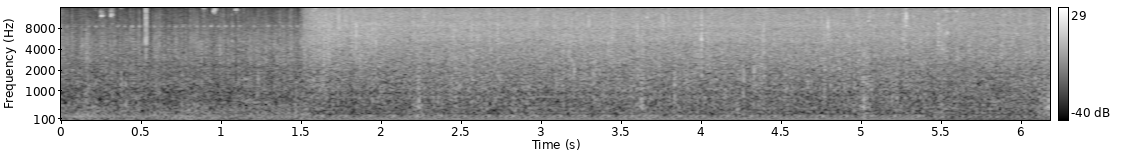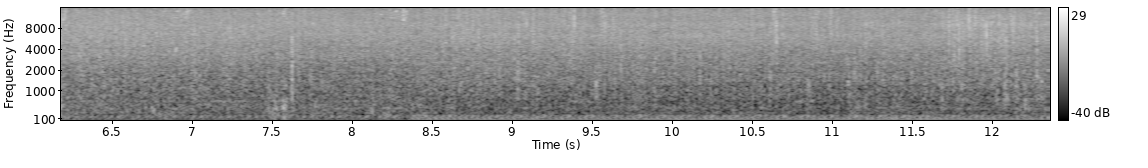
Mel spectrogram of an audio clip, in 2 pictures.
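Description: Steady heavy rain pours during a safari, a dense continuous hiss with scattered drop impacts, close and loud throughout, with low rumbling underneath and no voices.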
